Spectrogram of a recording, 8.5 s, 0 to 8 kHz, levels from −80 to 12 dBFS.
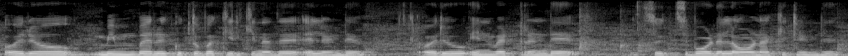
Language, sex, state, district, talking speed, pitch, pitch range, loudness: Malayalam, female, Kerala, Kasaragod, 85 wpm, 215 Hz, 205-220 Hz, -14 LUFS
